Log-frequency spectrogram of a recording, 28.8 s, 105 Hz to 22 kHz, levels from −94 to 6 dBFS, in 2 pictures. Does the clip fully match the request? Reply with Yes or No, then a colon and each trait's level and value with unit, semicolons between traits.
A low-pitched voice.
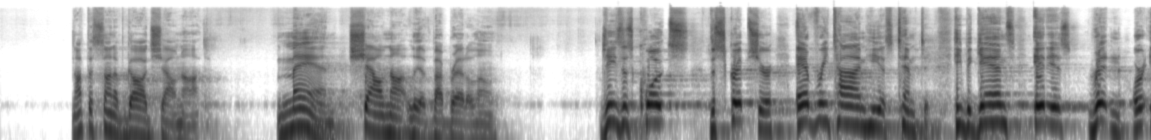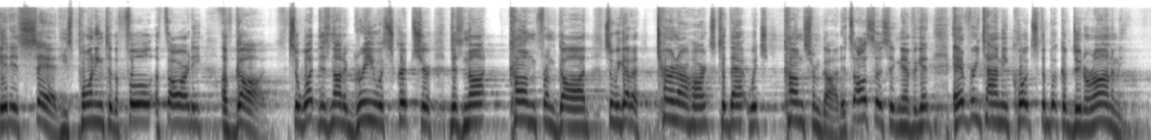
No: high, 195 Hz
